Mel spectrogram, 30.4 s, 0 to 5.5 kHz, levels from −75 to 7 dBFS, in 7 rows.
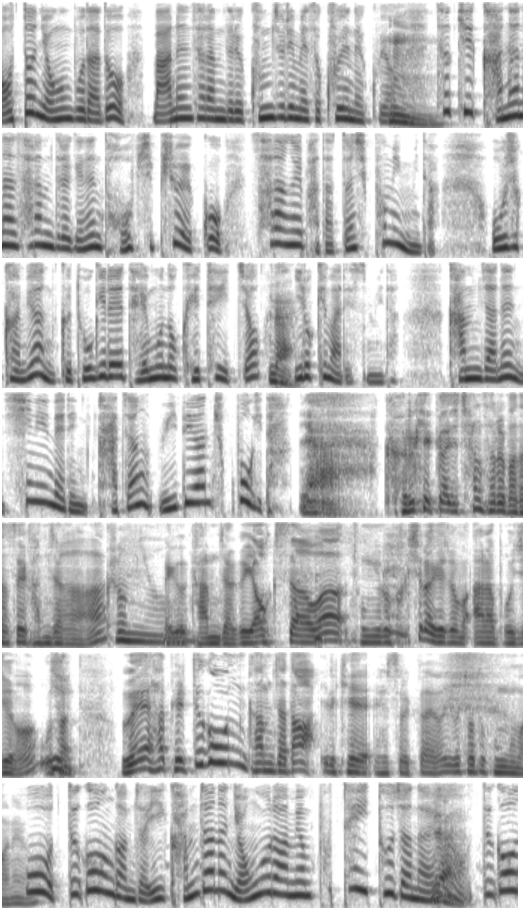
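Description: No technical faults can be heard in this recording.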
